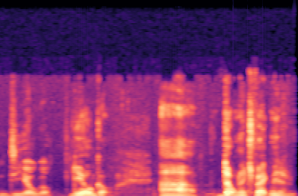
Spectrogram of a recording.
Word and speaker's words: Diogo: Diogo, am I saying it right? You got it. Diogo.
